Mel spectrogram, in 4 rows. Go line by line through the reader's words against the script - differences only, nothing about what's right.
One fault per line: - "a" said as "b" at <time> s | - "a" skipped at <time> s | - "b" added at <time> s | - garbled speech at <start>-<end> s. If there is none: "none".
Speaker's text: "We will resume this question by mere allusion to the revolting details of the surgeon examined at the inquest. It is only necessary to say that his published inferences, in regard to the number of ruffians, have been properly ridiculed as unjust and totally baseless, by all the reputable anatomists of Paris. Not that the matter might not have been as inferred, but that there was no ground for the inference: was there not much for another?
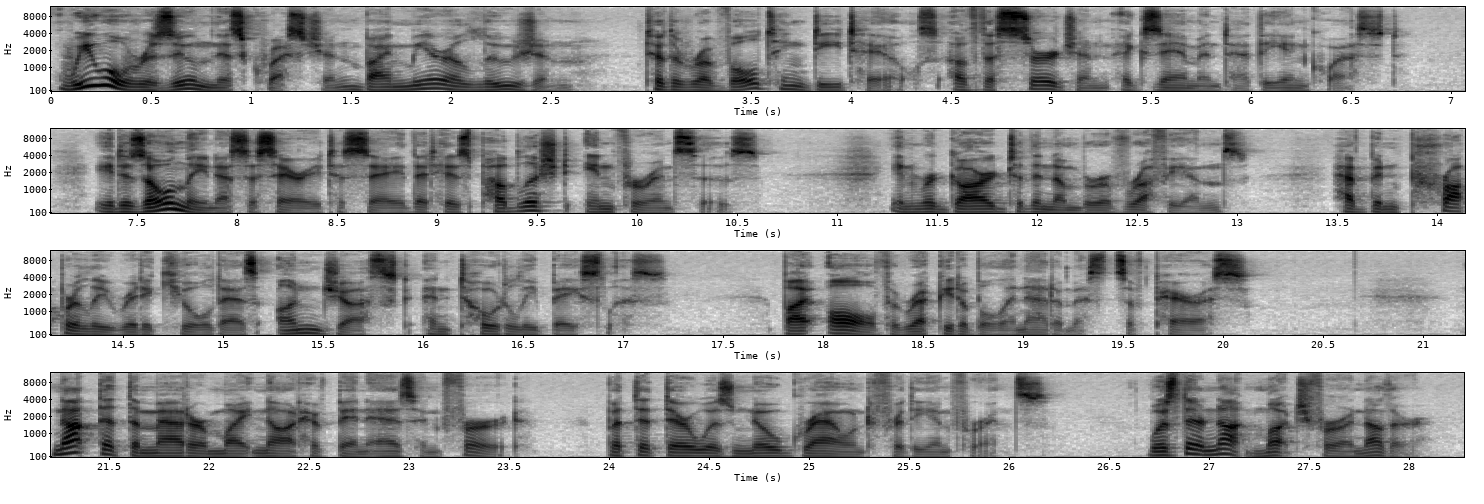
none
